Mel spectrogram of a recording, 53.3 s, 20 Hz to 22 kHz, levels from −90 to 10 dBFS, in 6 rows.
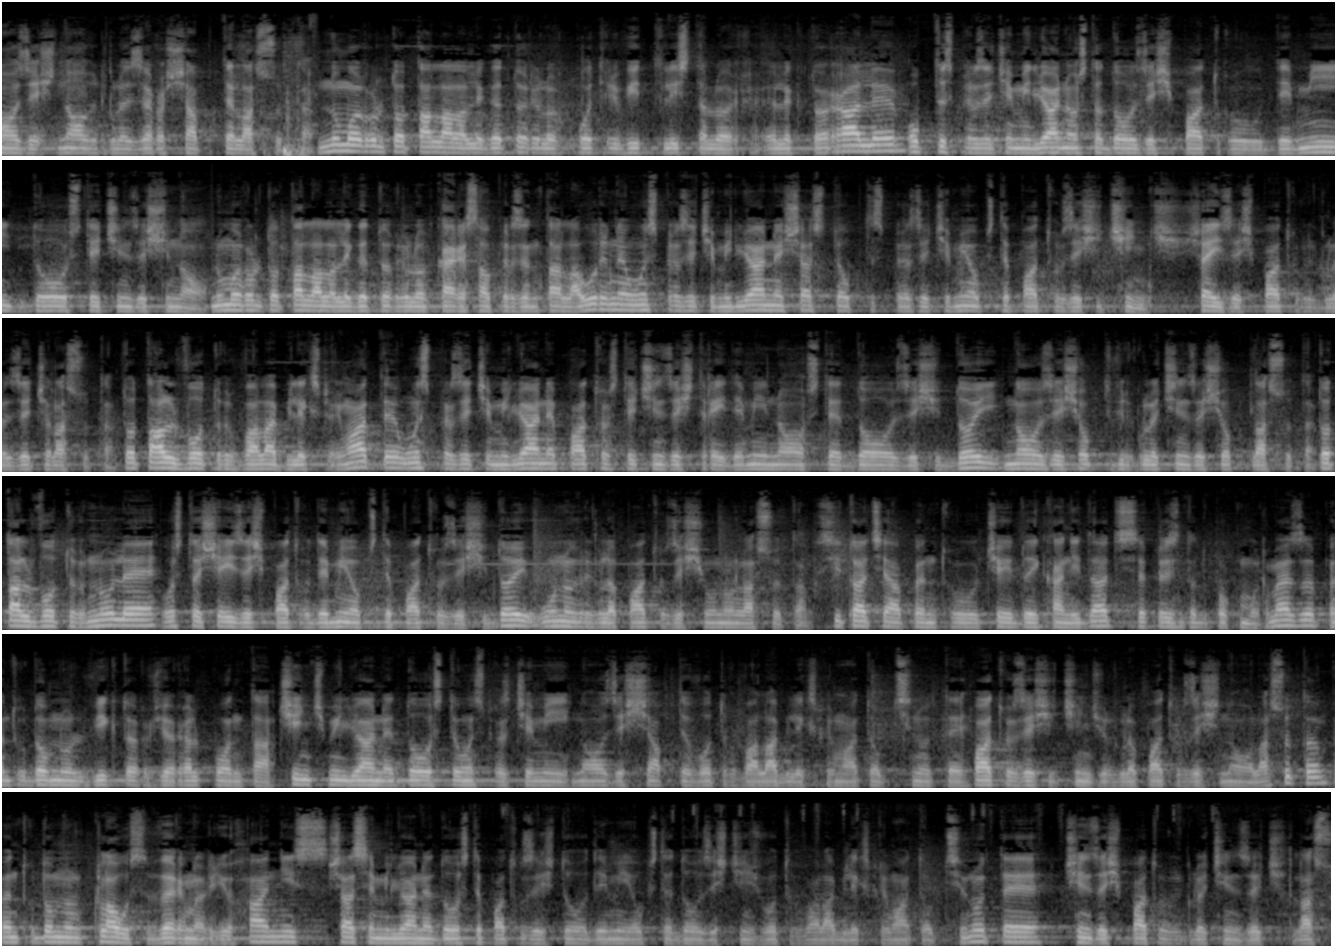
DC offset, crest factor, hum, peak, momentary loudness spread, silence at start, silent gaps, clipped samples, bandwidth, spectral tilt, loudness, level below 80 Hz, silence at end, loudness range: under 0.1%; 20 dB; none; -4 dBFS; 10 LU; 0 s; none; under 0.1%; 15.5 kHz; -5.5 dB/octave; -24 LUFS; -60 dBFS; 0 s; 5 LU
